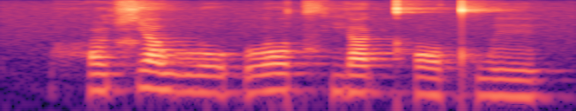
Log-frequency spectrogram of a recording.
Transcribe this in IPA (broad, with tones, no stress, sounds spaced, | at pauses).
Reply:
h ɔ̃˧ ɕ a˥˧ w l o˨ ʔ l ɔ˥˧ t͡sʰ j a˧ kʰ ɔ˨˩ t̪ʰ w e˨˩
